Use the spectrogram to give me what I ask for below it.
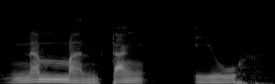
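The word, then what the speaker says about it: น้ำมันตังอิ๊ว: It's Nam-man-tang-eu. Ew. Very much a I for the I. Nam-man-tang-eu. Thank you for that immediate refinement. You are absolutely our pronunciation hero today. Yes, Nam-man-tang-u is indeed closer to Nam-man-tang-u. That U sound at the end makes all the difference.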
